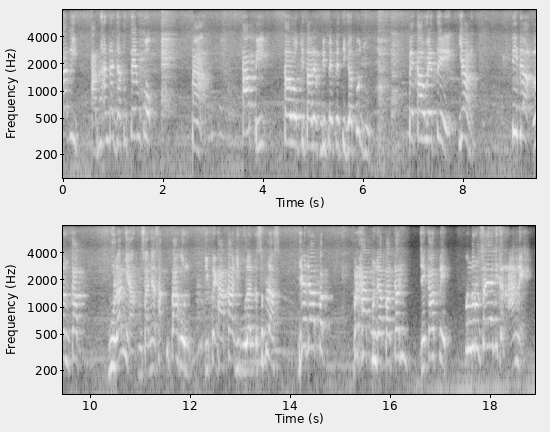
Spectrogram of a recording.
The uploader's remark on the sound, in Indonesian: MELALUI VIRTUAL ZOOM MEETING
